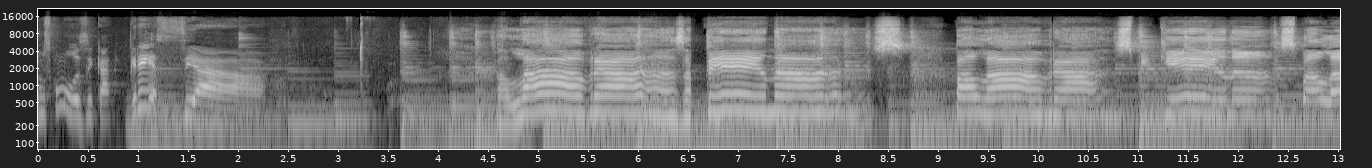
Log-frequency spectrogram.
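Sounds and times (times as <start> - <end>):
guitar: 0.8 - 13.0
woman singing: 4.5 - 13.0.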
